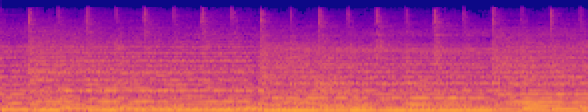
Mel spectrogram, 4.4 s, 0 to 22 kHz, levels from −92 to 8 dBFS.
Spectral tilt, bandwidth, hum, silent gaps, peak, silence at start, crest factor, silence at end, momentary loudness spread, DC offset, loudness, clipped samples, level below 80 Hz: -6 dB/octave; 16.5 kHz; none; none; -4 dBFS; 0 s; 12 dB; 0 s; 1 LU; under 0.1%; -18 LUFS; under 0.1%; -28 dBFS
